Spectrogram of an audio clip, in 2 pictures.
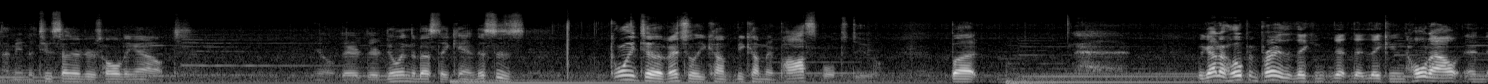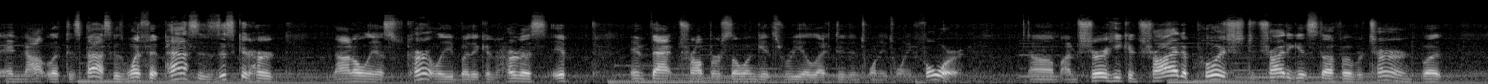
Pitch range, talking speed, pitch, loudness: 110-150 Hz, 170 wpm, 130 Hz, -22 LUFS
